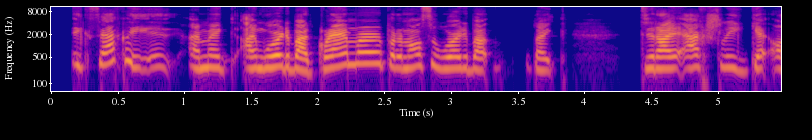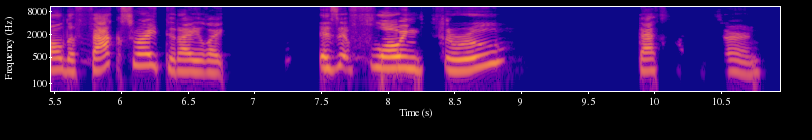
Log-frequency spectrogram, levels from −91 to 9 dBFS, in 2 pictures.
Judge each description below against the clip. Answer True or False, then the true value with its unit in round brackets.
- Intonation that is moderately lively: True (3.5 semitones)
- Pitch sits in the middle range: False (255 Hz)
